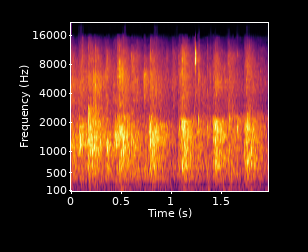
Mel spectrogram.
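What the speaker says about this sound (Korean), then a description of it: "우리 하나님께 영광의 박수 올려드리겠습니다" A church congregation at a Sunday worship service claps in a quick, steady rhythm of faint, evenly spaced bursts heard from a distance.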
